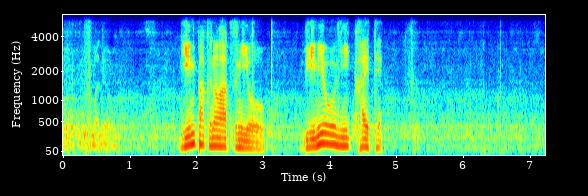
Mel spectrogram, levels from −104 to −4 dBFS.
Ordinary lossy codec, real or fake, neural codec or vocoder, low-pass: Opus, 24 kbps; fake; codec, 16 kHz, 4.8 kbps, FACodec; 5.4 kHz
